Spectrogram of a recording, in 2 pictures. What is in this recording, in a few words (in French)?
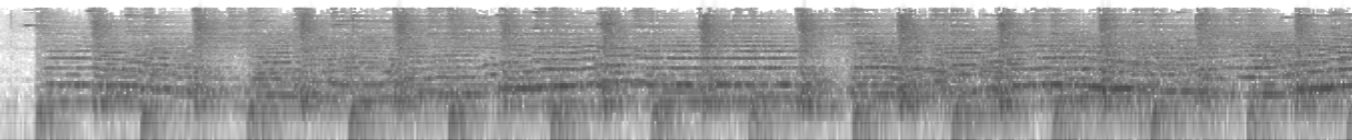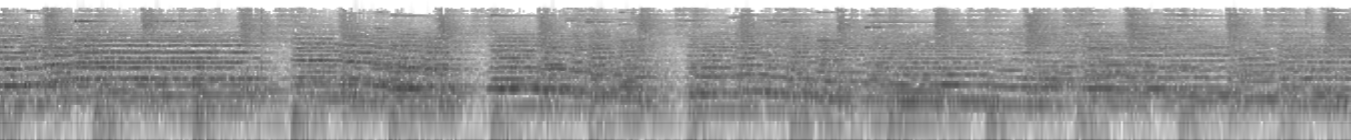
Gamme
